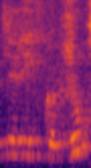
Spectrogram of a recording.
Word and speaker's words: Thierry Coljon: Monsieur Thierry Coljon, c'est comme ça qu'on prononce? Oui. C'est français, tout à fait.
